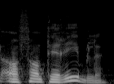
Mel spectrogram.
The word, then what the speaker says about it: enfant terrible: You meant enfant terrible. Enfant terrible. Yes. Oh my That's what I say. Just kidding. He pronounced it wrong.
